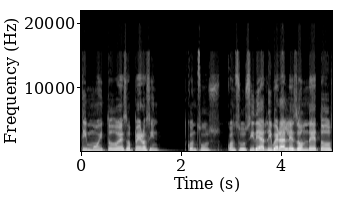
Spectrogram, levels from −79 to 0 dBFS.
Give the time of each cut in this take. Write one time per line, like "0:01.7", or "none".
0:02.8

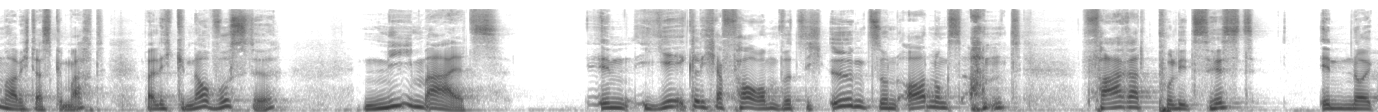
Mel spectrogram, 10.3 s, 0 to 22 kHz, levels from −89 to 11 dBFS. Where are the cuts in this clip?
none

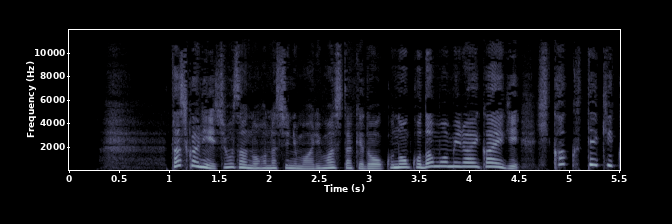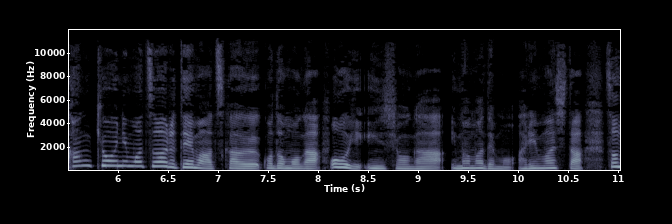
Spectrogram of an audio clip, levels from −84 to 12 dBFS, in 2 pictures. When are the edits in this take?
0:08.1

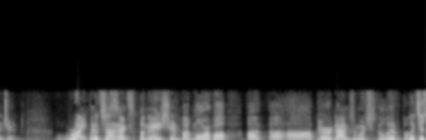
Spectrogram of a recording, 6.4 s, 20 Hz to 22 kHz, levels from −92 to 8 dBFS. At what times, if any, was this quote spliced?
none

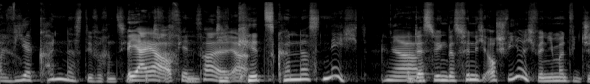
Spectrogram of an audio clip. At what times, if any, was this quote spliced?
0:03.8
0:05.0

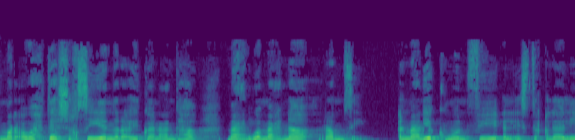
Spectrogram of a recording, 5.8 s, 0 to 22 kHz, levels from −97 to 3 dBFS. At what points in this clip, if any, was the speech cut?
0:01.4
0:02.5
0:04.2

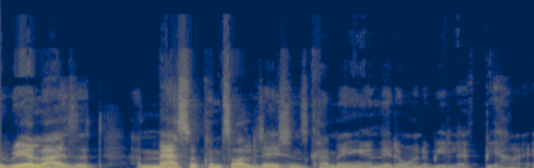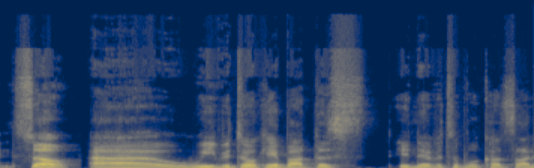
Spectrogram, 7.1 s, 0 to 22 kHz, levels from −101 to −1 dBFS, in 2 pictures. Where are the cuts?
0:04.1

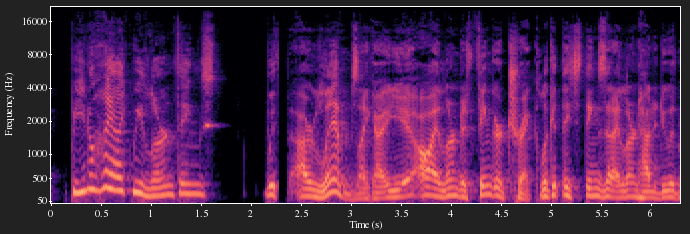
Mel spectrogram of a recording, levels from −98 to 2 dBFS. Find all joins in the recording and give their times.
0:02.3

